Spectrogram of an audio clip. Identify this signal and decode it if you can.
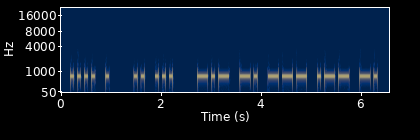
Morse code, heard as a keyed tone, about 17 wpm, 700 Hz. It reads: HE IS KNOWN
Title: Sentences from Top 1600 Words 17wpm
